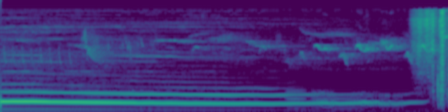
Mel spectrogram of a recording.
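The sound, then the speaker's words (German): A little owl, rocked in a swinging net, gives a single long, wailing howl that holds a steady mid-pitched tone and sinks slowly lower as it fades, breaking off at the end in a short, rough, noisy burst. “Doch die kleine Heule-Eule heulte weiter.”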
